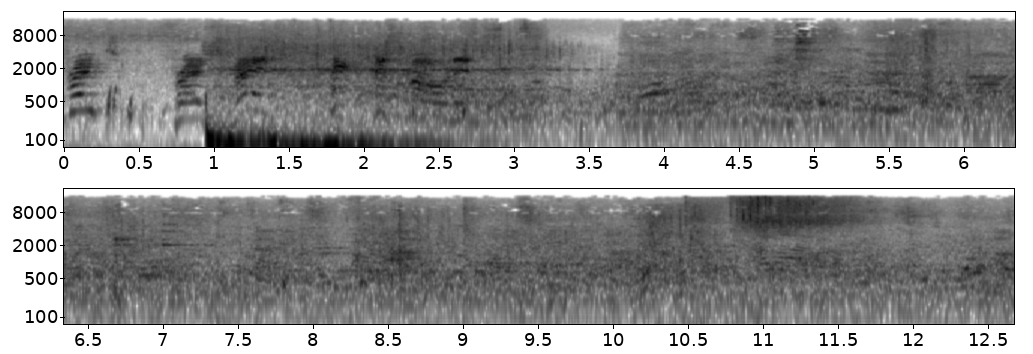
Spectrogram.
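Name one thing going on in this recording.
Water sloshes and ripples as something swims.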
